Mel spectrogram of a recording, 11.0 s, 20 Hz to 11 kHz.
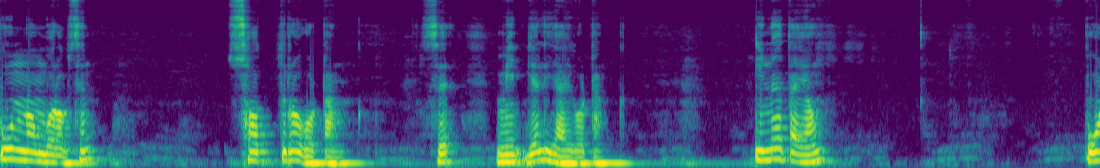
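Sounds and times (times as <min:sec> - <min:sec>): man's voice: 0:02.3 - 0:06.4, 0:07.5 - 0:08.4.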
